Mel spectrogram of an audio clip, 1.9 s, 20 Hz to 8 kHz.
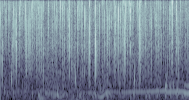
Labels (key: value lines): label: biophony, cascading saw
recorder: SoundTrap 600 or HydroMoth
